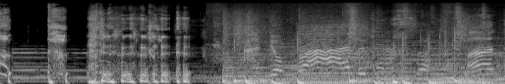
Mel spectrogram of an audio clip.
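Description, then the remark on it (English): A few rough, throaty coughs and throat-clearing bursts come in the first two seconds, then give way to steady background music with a singing voice. “Oh, coughing. Oh, coughing ….”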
